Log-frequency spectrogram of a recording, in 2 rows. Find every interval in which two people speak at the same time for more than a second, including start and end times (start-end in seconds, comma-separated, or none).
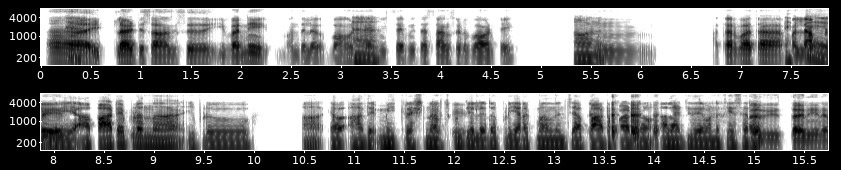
none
